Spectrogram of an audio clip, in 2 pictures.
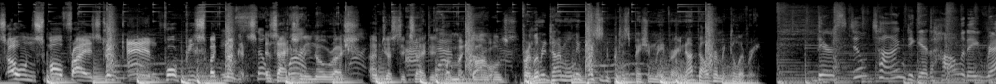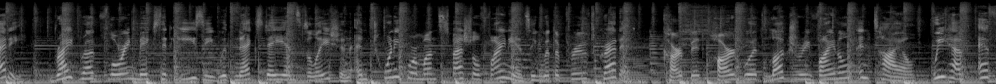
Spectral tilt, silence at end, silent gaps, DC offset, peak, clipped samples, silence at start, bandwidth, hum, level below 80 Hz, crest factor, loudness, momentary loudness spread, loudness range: -4.5 dB/octave; 0 s; 7.71-7.75 s; under 0.1%; -2 dBFS; under 0.1%; 0 s; over 20 kHz; none; -26 dBFS; 18 dB; -21 LUFS; 12 LU; 10 LU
